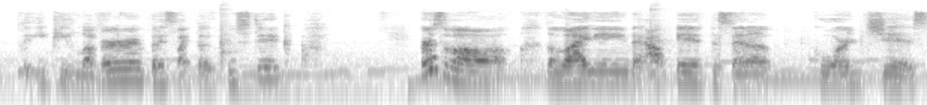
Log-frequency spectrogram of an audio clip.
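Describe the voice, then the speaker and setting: A woman's very deep, low pitch with lively intonation at a fairly slow pace, with music in the background. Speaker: lifestyle vlogger. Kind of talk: casual talk to camera.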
